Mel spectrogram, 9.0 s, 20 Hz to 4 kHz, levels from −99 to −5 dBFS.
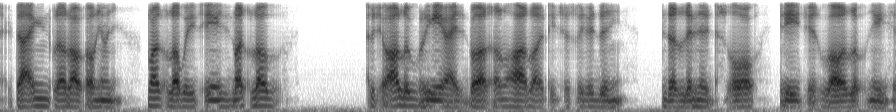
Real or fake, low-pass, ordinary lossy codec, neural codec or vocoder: fake; 3.6 kHz; none; autoencoder, 22.05 kHz, a latent of 192 numbers a frame, VITS, trained on many speakers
